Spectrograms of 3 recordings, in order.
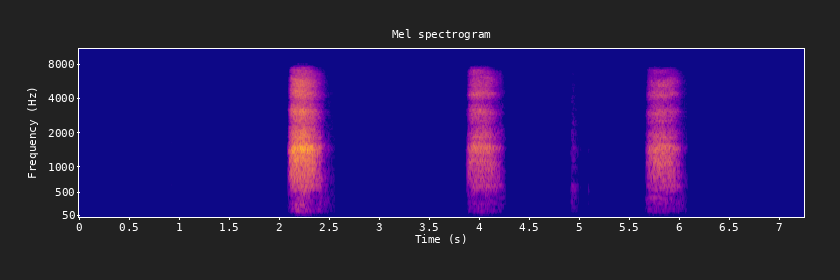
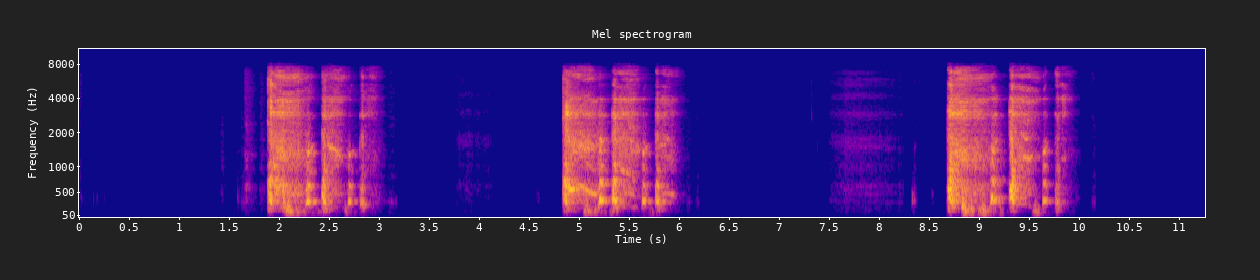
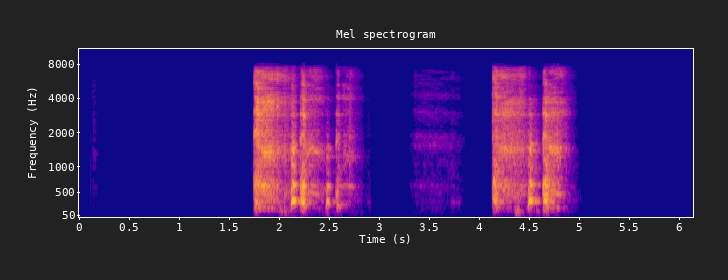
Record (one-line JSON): {"exhalation_length": "7.3 s", "exhalation_amplitude": 7033, "exhalation_signal_mean_std_ratio": 0.2, "three_cough_length": "11.3 s", "three_cough_amplitude": 18871, "three_cough_signal_mean_std_ratio": 0.32, "cough_length": "6.1 s", "cough_amplitude": 15416, "cough_signal_mean_std_ratio": 0.3, "survey_phase": "beta (2021-08-13 to 2022-03-07)", "age": "18-44", "gender": "Female", "wearing_mask": "No", "symptom_none": true, "smoker_status": "Never smoked", "respiratory_condition_asthma": false, "respiratory_condition_other": false, "recruitment_source": "REACT", "submission_delay": "2 days", "covid_test_result": "Negative", "covid_test_method": "RT-qPCR", "influenza_a_test_result": "Negative", "influenza_b_test_result": "Negative"}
